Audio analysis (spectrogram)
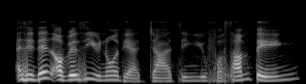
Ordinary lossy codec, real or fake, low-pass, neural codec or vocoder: none; real; none; none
